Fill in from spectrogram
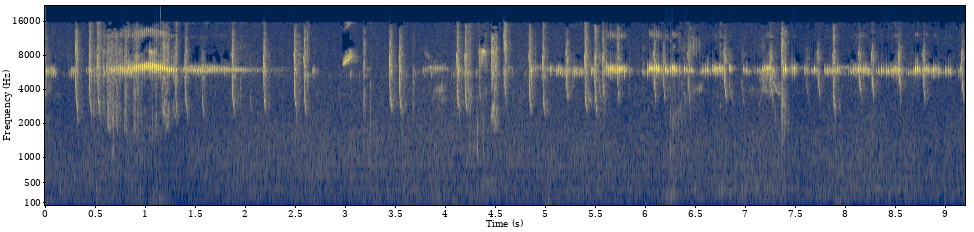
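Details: Broad-tailed hummingbird: dense, rapid high chips and clicks over an intermittent thin, shrill trill throughout.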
